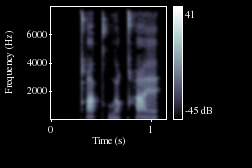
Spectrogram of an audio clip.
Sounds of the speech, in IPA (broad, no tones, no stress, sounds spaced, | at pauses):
qʼ ʌ kʼ ṵ qʰ ɛ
